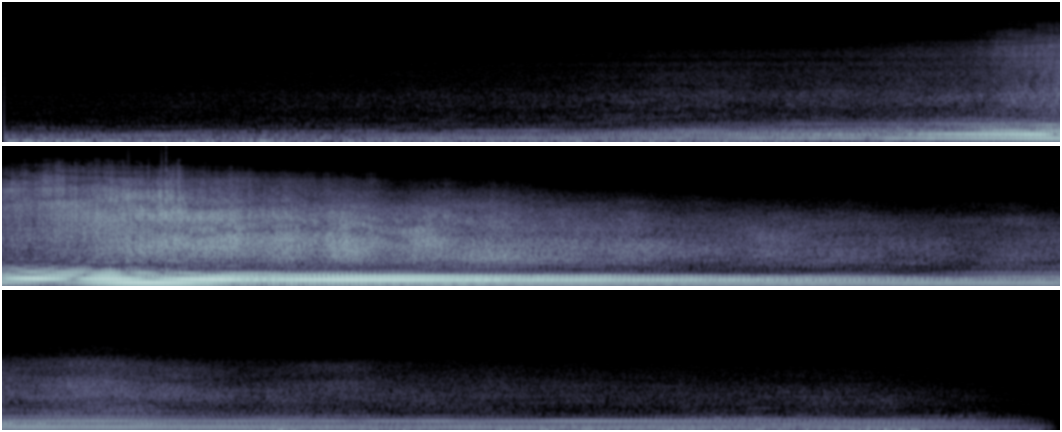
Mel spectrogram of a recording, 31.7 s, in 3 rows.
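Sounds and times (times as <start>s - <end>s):
P-40 Kittyhawk aircraft taking off: 0.0s - 31.5s.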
